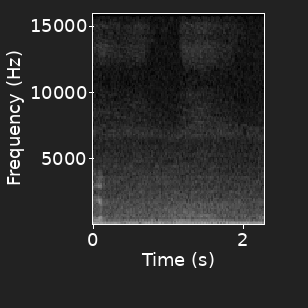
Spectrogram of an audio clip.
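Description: A man's voice giving a sermon, holding one drawn-out syllable over a steady low hum.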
